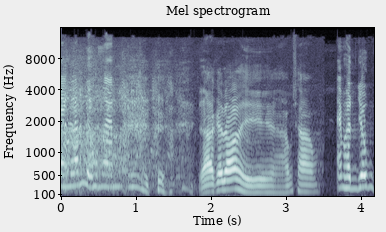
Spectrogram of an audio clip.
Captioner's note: the man laughing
